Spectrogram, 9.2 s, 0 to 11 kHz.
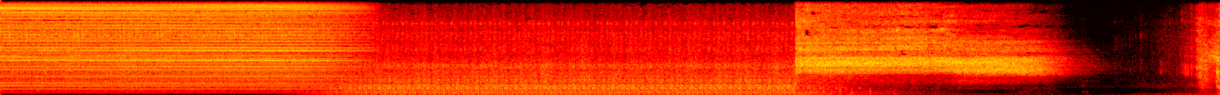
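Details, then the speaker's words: Ingersoll Rand air compressor, bought 2000, after replacing inlet finger valves, gaskets, air filter and pressure switch to fix not building past 70-80 psi: steady even pumping about 3.5 strokes/second, quieter, no air-leak hiss; healthy. "sensational much quieter than before um seems to be building a little bit quicker which is nice probably because of those finger valves i can't hear any air leaking anywhere"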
